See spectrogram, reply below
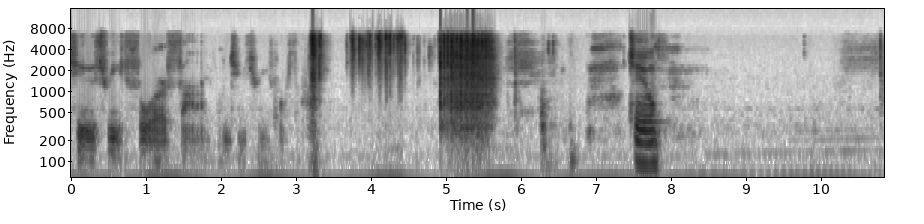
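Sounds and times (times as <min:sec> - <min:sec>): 
speech: 0:00.0 - 0:03.3, 0:07.4 - 0:08.0
dice rattling: 0:03.2 - 0:05.7.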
